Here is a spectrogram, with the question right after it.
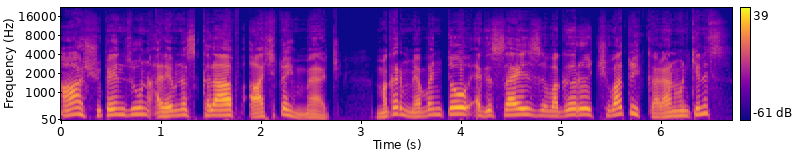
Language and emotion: Kashmiri, neutral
